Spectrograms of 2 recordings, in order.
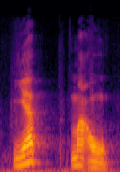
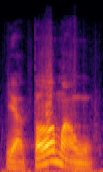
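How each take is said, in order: First: The t is closed with no bounce. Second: The t bounces fully like a vowel. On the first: "Salah, tidak pantul" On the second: "Salah juga"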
